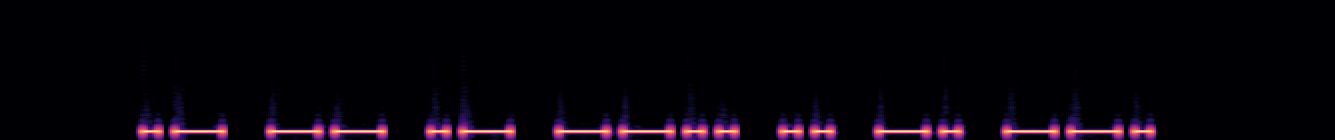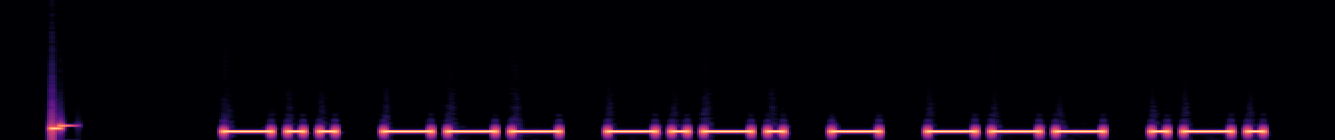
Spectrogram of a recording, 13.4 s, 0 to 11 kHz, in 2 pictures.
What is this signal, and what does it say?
Morse code, heard as a keyed tone, about 15 wpm, 700 Hz. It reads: AMAZING DOCTOR
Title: Sentences from Top 1500 Words - New Word Drill Alt - 15wpm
